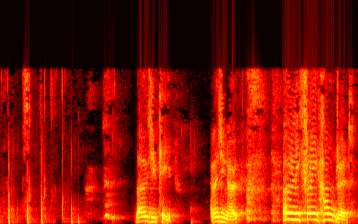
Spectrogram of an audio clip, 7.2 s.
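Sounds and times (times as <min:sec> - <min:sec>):
person imitating a dog lapping water: 0:00.0 - 0:02.6
speech: 0:02.7 - 0:03.6, 0:04.2 - 0:07.1.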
